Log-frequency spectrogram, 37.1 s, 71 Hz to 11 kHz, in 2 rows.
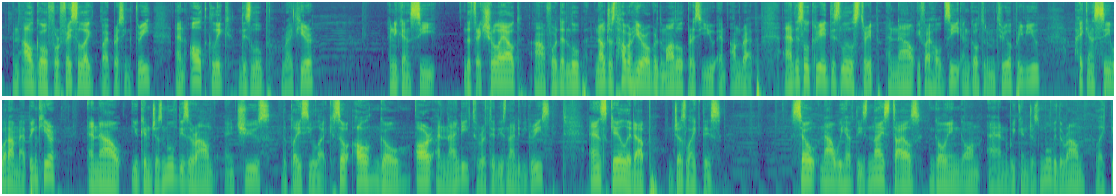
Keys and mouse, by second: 0.0 n, 0.2 3, 3.1 alt+click, 7.3-7.7 drag, 9.8 ctrl+z, 11.2 u, 15.2 z, 17.2 middle click, 20.3 g, 23.6 click, 25.4 r, 25.8 KP_9, 25.9 KP_0, 26.5 KP_Enter, 28.0 s, 29.9 click, 30.1 g, 31.4 click, 31.9 middle click, 33.9 g, 34.2 x.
